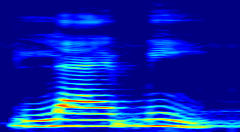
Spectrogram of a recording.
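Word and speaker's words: l'amie: तो उसको हम बोलेंगे ला प्लस एमी और जो आ है यानी कि एल ए का ए है ला का ए है इस ए को हमने हटा के एस्टो प लगा देना है और इसको पढ़ते हैं लैमी ये है गर्लफ्रेंड के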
